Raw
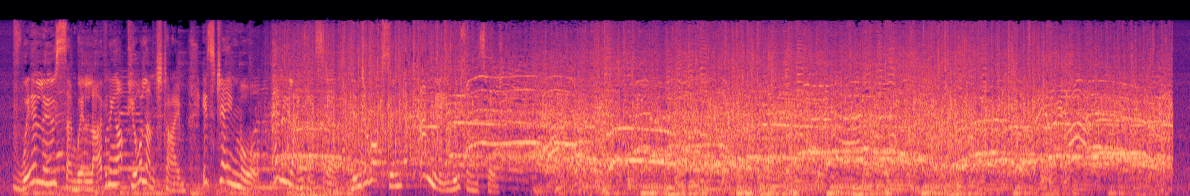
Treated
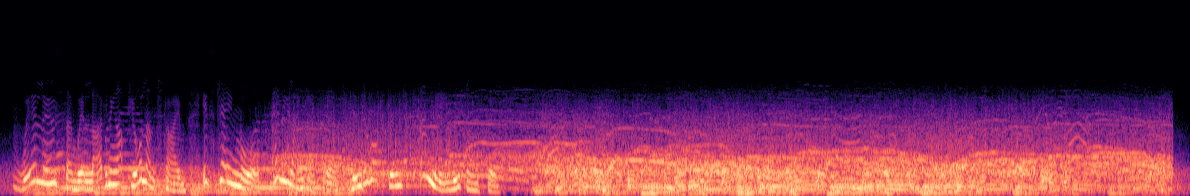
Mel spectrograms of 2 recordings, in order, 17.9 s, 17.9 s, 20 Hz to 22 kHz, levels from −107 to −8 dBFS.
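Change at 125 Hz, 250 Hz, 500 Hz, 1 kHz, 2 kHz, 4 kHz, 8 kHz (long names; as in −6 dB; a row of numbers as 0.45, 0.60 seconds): +9.5 dB, +11.5 dB, +7.5 dB, −9.0 dB, below −30 dB, below −40 dB, below −40 dB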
